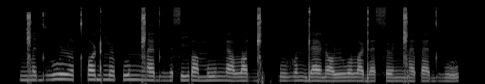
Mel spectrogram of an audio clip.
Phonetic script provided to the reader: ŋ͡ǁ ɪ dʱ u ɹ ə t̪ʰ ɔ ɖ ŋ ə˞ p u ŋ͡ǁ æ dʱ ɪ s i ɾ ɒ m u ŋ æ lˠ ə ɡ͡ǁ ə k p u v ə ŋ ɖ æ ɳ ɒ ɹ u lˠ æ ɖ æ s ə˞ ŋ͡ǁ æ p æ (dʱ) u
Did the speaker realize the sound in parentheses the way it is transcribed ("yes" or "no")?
yes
